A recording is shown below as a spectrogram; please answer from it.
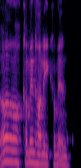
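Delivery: high put-on Russian accent, bent old lady voice. Retelling a lady inviting him in at her door, in a russian accent. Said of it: "I hear a Russian accent".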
